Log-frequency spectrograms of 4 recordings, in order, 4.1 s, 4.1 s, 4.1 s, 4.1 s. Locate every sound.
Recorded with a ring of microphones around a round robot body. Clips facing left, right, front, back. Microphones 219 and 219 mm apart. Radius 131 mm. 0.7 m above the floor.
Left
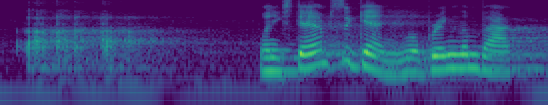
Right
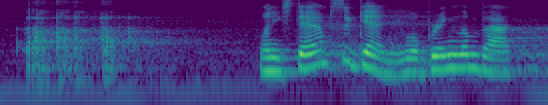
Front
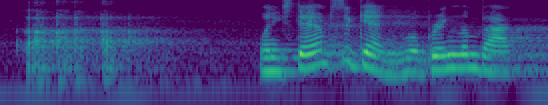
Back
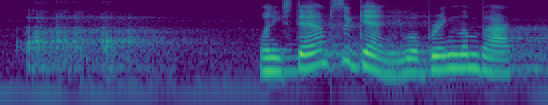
0.1 s laughter: 50° right, 1.5 m
2.0 s a woman speaking: 160° right, 0.5 m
